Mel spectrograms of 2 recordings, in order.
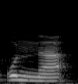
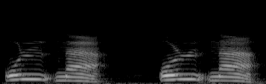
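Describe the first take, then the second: First: "قلنا" said qunna, the L merged into the N; wrong, lost lam. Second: Very slow "قلنا", qul-na with a held L; lam pronounced clearly. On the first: Tajwid teacher showing the mistake, "قلنا" as qunna. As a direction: swallow the L in "قلنا". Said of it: "ما تقول قلنا". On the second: Tajwid teacher showing the correct way, drawn-out qul-na for "قلنا". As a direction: hold the L, then release na in "قلنا". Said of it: "هكذا". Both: Shown as a demonstration.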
